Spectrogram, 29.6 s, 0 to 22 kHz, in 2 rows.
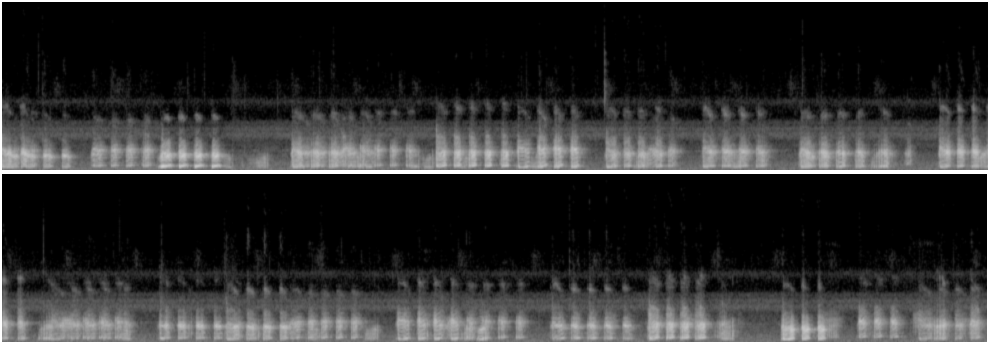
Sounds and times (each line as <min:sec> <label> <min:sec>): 0:00.0 Frogs sound 0:29.5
